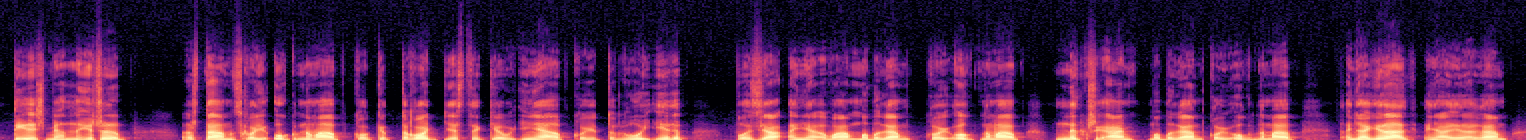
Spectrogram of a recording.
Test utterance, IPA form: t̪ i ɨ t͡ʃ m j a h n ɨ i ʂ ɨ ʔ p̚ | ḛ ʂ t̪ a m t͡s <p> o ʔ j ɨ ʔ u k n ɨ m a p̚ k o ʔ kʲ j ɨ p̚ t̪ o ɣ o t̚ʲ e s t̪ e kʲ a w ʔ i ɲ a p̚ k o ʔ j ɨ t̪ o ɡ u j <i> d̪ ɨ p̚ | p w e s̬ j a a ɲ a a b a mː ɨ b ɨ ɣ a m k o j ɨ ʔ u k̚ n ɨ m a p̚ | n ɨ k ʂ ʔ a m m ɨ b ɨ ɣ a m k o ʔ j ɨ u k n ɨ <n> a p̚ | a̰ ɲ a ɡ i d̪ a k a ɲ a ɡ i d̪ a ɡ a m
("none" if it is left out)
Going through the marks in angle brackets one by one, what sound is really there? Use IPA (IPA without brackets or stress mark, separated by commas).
k, i, m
